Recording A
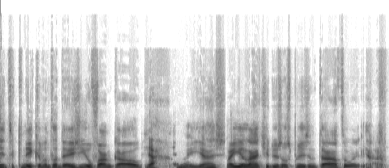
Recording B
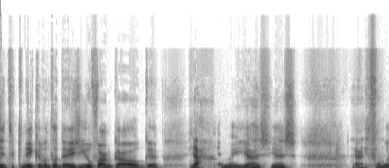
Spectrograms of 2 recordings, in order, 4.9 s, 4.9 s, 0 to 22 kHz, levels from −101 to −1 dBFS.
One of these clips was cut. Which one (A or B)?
A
